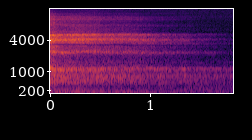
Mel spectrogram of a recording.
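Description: A deep breath is blown out during a chakra breathing exercise, a faint, airy, hissing exhale that slowly fades away over about two seconds.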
